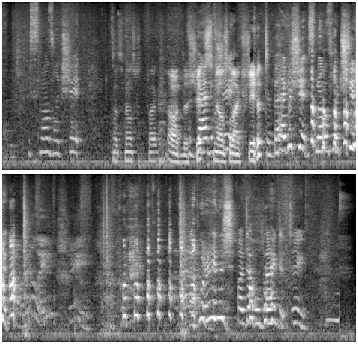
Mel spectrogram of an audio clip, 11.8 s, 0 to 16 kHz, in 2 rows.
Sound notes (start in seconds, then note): 5.6 cackles; 7.6 continues to cackle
